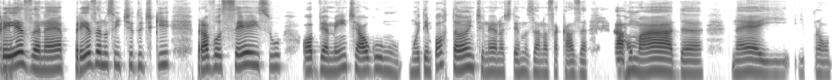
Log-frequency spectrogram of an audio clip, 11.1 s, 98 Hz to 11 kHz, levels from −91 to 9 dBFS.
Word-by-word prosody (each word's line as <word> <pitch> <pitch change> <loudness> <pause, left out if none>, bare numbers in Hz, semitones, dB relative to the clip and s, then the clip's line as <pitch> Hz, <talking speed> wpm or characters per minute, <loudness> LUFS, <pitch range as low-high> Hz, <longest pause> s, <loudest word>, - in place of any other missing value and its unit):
presa, 205 -1 +7
né, 185 +2 +3 0.2
presa 240 +7 +3
no 240 - -4
sentido 235 -1 -7
de 215 - -7
que 245 +2 -5 0.3
pra 185 +2 +6
você 215 +4 +3
isso, 220 -2 -5 0.3
obviamente, 180 +3 -2
é - - +3
algo 175 -3 -2
muito 165 +2 -9
importante, 210 0 -1
né, 165 0 -4
nós 160 0 -9
termos 160 -1 -10
a 160 - -6
nossa 150 0 -8
casa 145 0 -7 0.4
arrumada, 165 -2 +3 0.4
né, 160 0 0
e 145 0 -14
e 155 - -23
pronto. 145 -3 -12
180 Hz, 140 wpm, -23 LUFS, 160-215 Hz, 0.4 s, presa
